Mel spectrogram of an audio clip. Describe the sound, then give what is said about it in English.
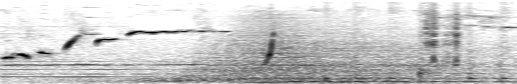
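A male superb lyrebird mimics a camera shutter and the camera's motor drive. A few rising, sliding whistles give way to sharp mechanical clicks and brief clattering bursts, clear, with no talking. “That was a camera shutter.”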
